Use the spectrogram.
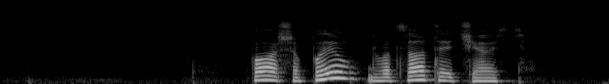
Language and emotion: Russian, sad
